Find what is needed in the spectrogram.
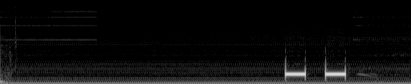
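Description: Two short electronic beeps at one steady pitch, close together about three seconds in, over a steady low mains hum.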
